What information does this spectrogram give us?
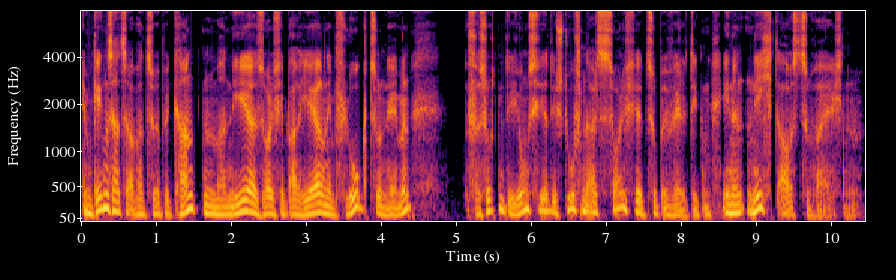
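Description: An actor playing a wry storyteller, narrating a literary crime radio drama with deliberate pauses and a gravelly voice. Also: male voice, medium pitch, big pitch swings, dry recording, clean studio sound, exaggerated voice. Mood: observant, wry.

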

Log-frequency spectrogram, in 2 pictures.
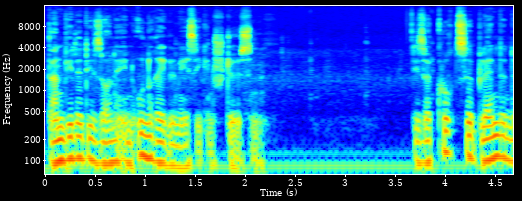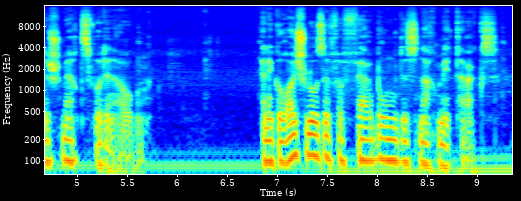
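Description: A man playing a somber first-person narrator in a literary radio play, speaking in a measured, descriptive way. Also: low voice, vocal fry, dark tone, breathy edge, heavily acted. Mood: somber, contemplative. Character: somber male first-person narrator remembering his aged aunts.

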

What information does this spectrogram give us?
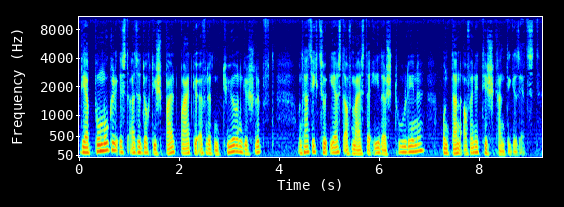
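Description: A man's voice: fairly low pitch, lively intonation, a little slow, a little mellow. A man performing as a friendly storyteller, narrating a scripted children's radio play. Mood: explaining.

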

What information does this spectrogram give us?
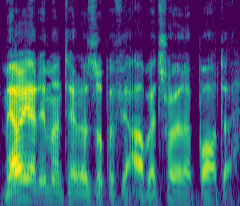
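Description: An actor playing a busy, teasing newspaper editor in a 1970s German radio crime play, dry and mocking. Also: male voice, mid-range voice, expressive, very fast, pushed and bright, no room sound.

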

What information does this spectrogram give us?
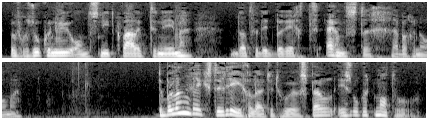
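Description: Man, radio play announcer, scripted formal introduction, deliberate, husky, muffled vintage sound. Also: medium pitch, lively intonation, dark tone. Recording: muffled old radio recording.

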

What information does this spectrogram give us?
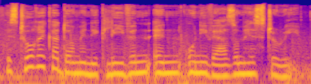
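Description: A woman's voice: fairly low pitch, expressive, fairly quick, a crowd in the background. A woman reading scripted announcements as a narrator in a radio production. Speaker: announcer of dates and sources.

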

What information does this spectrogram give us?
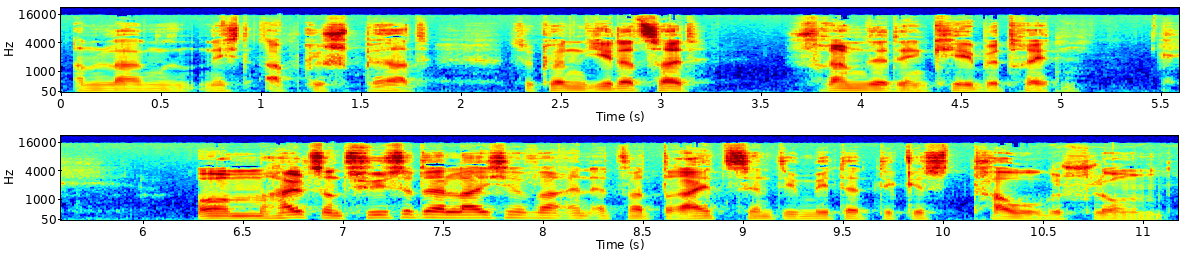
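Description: An actor playing a flippant, easily bored newspaper reporter, nonchalant and wry, in a 1950s German radio crime drama. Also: male voice, low-pitched, unhurried.

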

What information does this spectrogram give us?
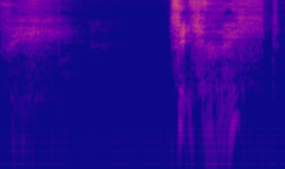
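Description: An actor playing an ardent, impatient suitor in a classical verse radio comedy, excitable and declamatory. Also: male voice, extremely slow, exaggerated voice. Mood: pleading, impassioned. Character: ardent, impatient male suitor, theatrical and insistent.

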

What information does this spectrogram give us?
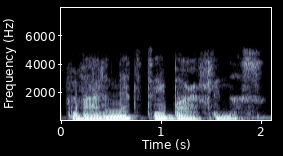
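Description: Husky, gravelly brooding woman poet. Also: very deep voice, flat delivery, a little slow, lo-fi sound, exaggerated voice. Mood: confiding, restless. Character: troubled, confessional American woman poet, heavy drinker, death-obsessed. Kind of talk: radio drama monologue and poetry recital.

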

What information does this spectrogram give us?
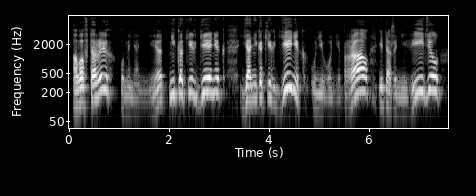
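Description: A man's voice: a little high, huge pitch swings, unhurried, few pauses, fairly bright tone, exaggerated voice. A man voicing a naive, earnest little fellow in an audio storybook, hesitant but politely dignified. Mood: indignant dignity.

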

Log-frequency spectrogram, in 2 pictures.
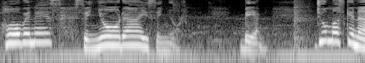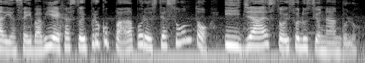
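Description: Condescending female mayor, lively pitch woman acting. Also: a little slow, faint music behind. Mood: placating, condescending. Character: smooth-talking female mayor, condescending and self-assured. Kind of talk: radio drama acting.

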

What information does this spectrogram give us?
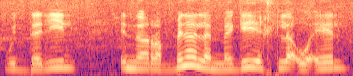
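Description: A woman with an Egyptian accent narrating a scripted animated story. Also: mid-range voice, fast, a little hiss or hum.

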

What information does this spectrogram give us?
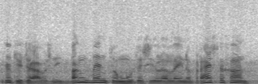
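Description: A noisy, phone-thin old radio recording of a country bus driver. He is a gruff, talkative man, impatient and boastful, speaking at a middling pitch with brusque exasperation. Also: sing-song, normal speed, narrow, tinny audio. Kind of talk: radio play dialogue.

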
